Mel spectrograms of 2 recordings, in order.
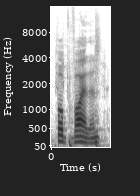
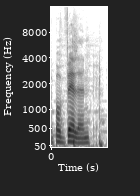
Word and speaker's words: Bob Vylan: And that mistake was, I called the band Bob Vylan. It's actually Bob Villain, just how it's spelled.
